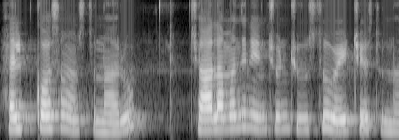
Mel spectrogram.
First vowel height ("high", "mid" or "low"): mid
